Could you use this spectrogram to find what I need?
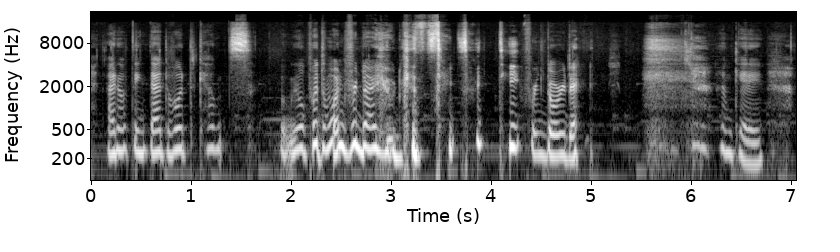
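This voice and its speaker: A woman talks at a moderate pace with ordinary pitch variation. The sound is dry and close with no echo, and music plays in the background. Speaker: streamer. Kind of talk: casual live stream chat.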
